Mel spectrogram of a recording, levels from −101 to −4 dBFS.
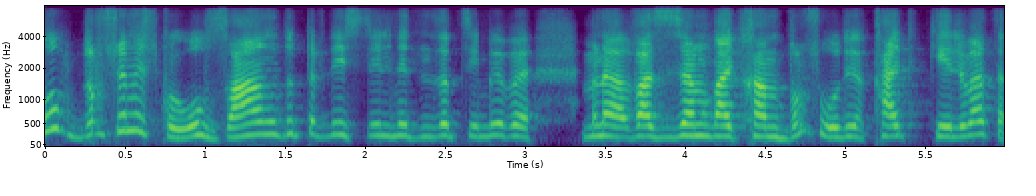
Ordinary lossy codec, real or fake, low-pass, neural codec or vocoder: none; fake; 7.2 kHz; codec, 16 kHz, 0.7 kbps, FocalCodec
